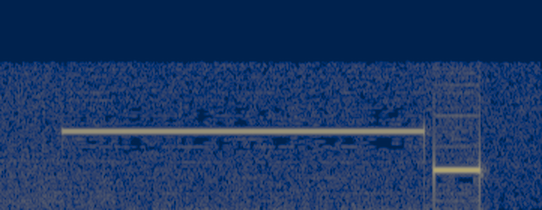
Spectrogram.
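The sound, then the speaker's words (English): Telephone tones sound during a call attempt that fails: a steady high-pitched beep holds for about three seconds, then a short, louder, lower and buzzier tone follows, with no talk over either. “Now we're dialing.”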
